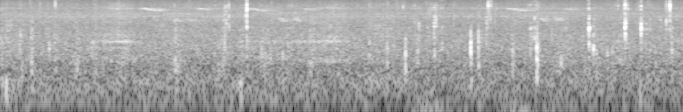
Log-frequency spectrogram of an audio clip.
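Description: Mouth sounds of people eating chicken and rice by hand: short wet chewing and lip-smacking clicks, scattered at first and coming thicker in the second half.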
